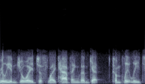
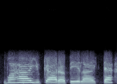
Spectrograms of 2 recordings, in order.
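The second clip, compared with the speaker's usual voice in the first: whiny complaint; 7 semitones higher, slower than usual. Real, not acted.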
